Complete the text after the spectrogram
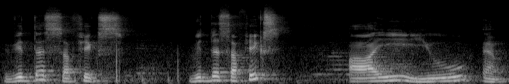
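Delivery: very slow, spaced dictation. Shown as a demonstration. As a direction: draw out each word for note-taking. Teacher dictating rule slowly.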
